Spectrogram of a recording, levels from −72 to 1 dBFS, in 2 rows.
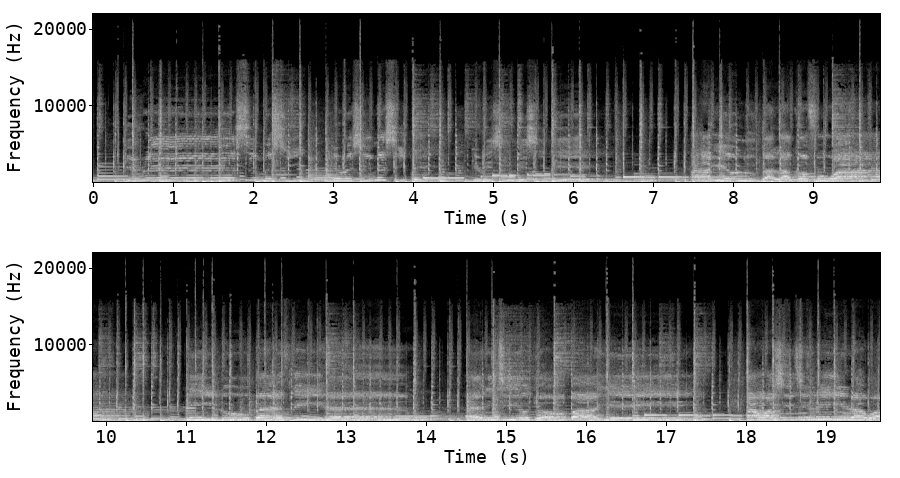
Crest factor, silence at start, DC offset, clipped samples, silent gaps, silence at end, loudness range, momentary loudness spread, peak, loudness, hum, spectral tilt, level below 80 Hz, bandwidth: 12 dB; 0 s; under 0.1%; under 0.1%; none; 0 s; 2 LU; 4 LU; 0 dBFS; -13 LUFS; none; -4.5 dB/octave; -22 dBFS; over 20 kHz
